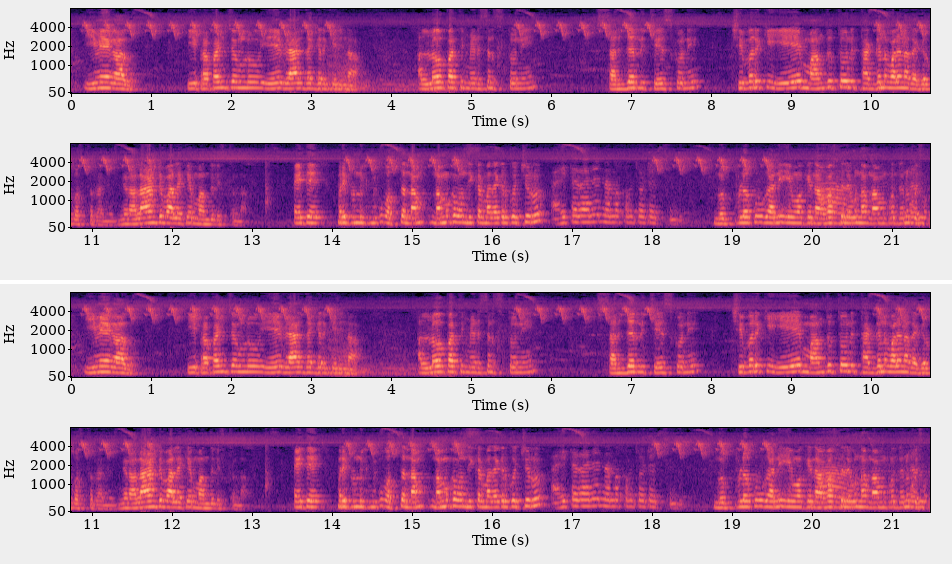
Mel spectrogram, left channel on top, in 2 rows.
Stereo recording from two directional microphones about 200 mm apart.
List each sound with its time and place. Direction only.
0.2 s speech: centre (ahead or behind)
6.7 s speech: 5° left (ahead or behind)
17.0 s a man's voice: 15° left (ahead or behind)
18.8 s a man's voice: 10° left (ahead or behind)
